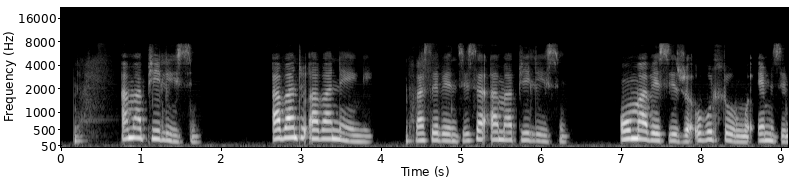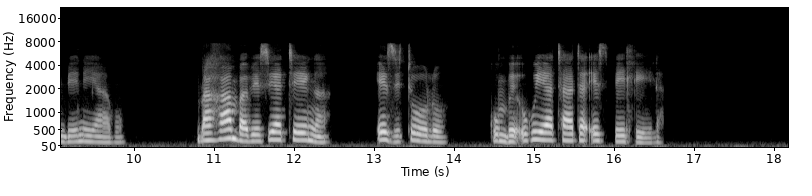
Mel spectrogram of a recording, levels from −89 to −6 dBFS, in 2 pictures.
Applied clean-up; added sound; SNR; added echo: neural diffusion model UNIVERSE++.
